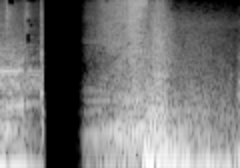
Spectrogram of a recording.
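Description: A music track with a bass beat cuts off about half a second in. After a brief silence, a whoosh sound effect rises, peaks and fades, with a low rumble under it.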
